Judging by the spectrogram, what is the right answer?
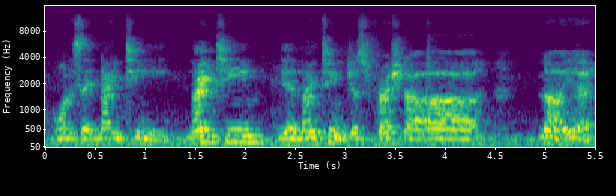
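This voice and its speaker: On his personal podcast, a young man spins casual stories from his life, full of slang, swearing and chuckles. He speaks at a measured pace in a medium-pitched voice, and the recording has room echo, a distant mic and faint background noise.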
